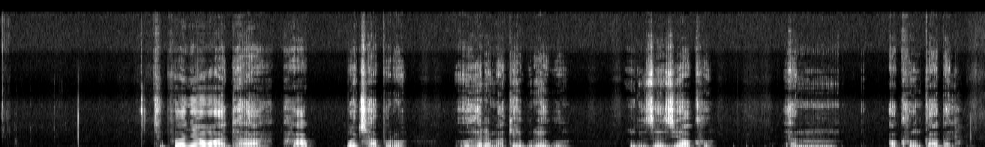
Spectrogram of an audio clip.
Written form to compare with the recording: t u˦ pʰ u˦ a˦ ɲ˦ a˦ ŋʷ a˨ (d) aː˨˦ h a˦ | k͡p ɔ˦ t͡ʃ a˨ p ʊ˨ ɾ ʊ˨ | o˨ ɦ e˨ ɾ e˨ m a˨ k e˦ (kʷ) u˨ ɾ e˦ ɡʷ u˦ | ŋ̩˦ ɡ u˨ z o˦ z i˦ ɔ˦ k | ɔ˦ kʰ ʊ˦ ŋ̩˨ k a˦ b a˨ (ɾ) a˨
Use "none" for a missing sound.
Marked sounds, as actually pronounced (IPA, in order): d, ɡʷ, l

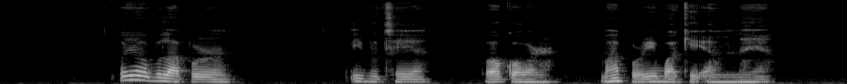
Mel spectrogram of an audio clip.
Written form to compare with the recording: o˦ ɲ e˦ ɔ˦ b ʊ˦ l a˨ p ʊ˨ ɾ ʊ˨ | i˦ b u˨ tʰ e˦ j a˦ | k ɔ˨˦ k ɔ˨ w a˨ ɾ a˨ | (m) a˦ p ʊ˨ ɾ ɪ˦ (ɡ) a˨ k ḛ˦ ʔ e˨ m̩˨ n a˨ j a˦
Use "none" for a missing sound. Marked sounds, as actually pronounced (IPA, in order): m, ɡ͡b

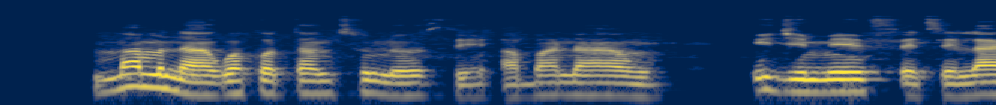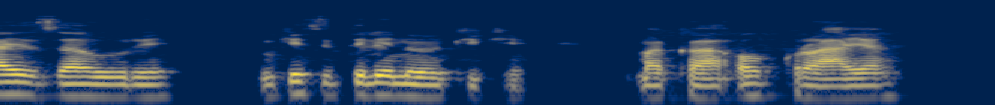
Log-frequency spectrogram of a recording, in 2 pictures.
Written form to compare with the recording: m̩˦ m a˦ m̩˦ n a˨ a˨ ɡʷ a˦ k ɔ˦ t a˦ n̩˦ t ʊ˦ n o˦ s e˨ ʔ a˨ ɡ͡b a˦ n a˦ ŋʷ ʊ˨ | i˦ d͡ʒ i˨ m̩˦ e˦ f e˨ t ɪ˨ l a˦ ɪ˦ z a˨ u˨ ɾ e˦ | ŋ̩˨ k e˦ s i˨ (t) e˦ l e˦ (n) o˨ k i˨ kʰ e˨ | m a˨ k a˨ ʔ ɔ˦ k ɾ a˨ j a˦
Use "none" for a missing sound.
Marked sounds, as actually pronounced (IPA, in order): t, n

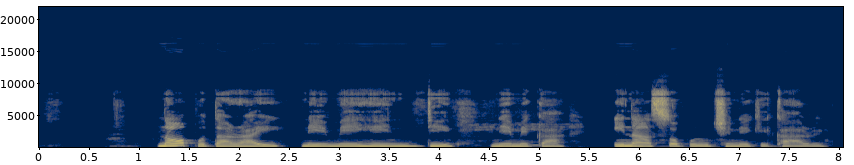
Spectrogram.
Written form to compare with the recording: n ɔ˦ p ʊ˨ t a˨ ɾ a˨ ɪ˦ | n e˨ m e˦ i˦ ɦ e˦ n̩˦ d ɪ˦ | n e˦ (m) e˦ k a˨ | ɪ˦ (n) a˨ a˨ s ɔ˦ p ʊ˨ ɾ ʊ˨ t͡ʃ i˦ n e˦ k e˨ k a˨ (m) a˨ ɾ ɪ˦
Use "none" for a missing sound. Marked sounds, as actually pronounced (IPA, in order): m, n, none

